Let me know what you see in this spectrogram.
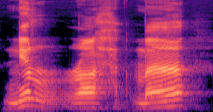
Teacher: roh itu termasuk huruf tebal maka dibuat sesuai dengan makhrojnya yaitu ditebalkan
